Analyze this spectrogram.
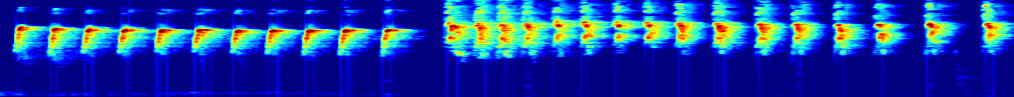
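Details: Long-tailed shrike learning to imitate the sounds of chicks: a fast run of about a dozen identical high chirps, then a brief pause and a second series of sharper, higher chips at a slightly uneven pace.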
